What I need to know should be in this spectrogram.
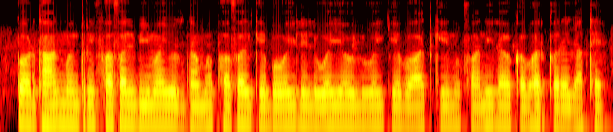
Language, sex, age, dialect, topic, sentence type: Chhattisgarhi, male, 56-60, Western/Budati/Khatahi, banking, statement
